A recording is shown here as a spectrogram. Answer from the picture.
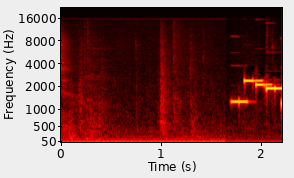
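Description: Electronic calculator key beeps: a quick run of short, clear tones, each at a different pitch, starting near the end as buttons are pressed, after a quiet stretch with only a faint hum.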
